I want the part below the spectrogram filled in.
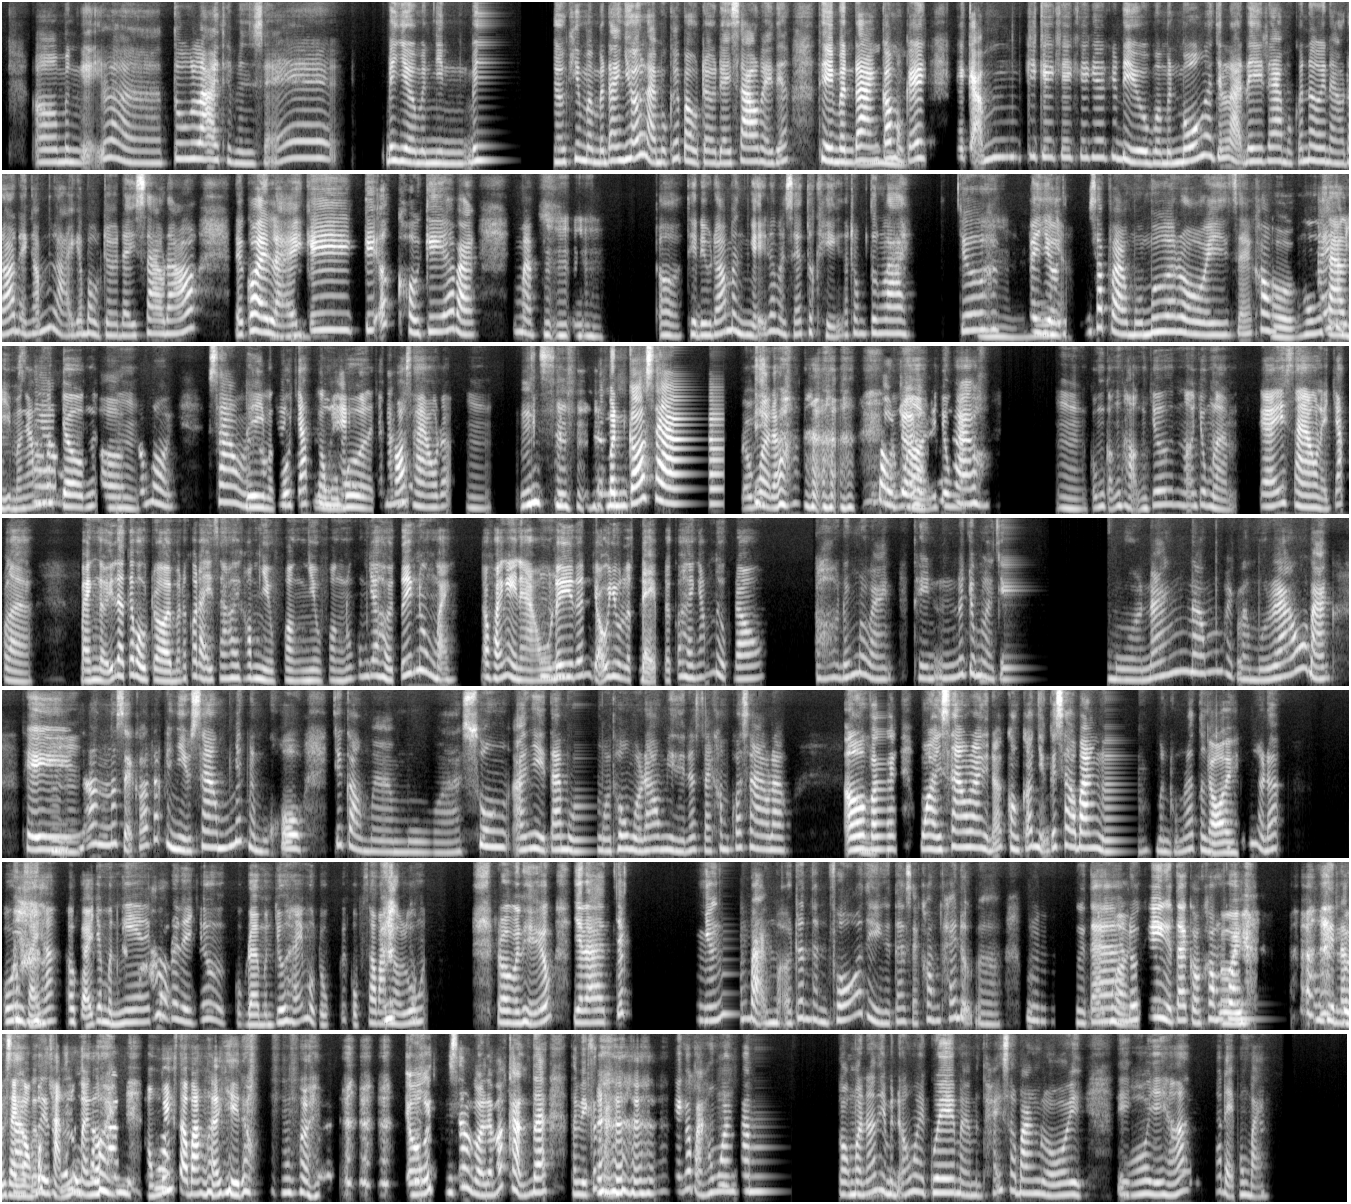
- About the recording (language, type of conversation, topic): Vietnamese, podcast, Lần gần nhất bạn ngước nhìn bầu trời đầy sao là khi nào?
- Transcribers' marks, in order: tapping; distorted speech; laughing while speaking: "nhớ"; other background noise; static; laughing while speaking: "quay"; sniff; laughing while speaking: "chứ"; laugh; unintelligible speech; laughing while speaking: "đó"; laugh; laughing while speaking: "sao"; laughing while speaking: "Ờ. Có rồi"; laugh; laughing while speaking: "rồi, người"; laugh; laughing while speaking: "ơi"; laughing while speaking: "cái gì đâu, đúng rồi"; unintelligible speech; "làm" said as "ừn"; laugh; laugh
